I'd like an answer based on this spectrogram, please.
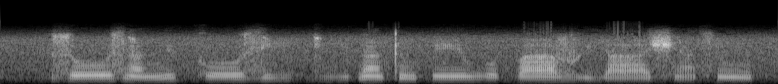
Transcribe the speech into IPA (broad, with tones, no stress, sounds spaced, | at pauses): z oː˧ z ã˨ n ɨ˦ k oː˧ z iː˦ k iː˨ ɗ ã˦ t ũ˦ k͡p eː˦ w o˧ p aː˦ v ɨ˧ j aː˧ ʃ ã˨ s ũ˦˨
